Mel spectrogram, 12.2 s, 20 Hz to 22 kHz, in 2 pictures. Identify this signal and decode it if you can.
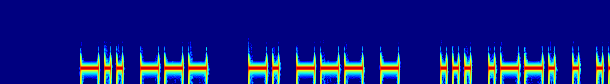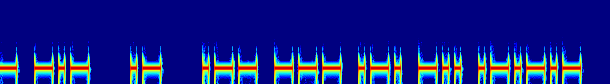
Morse code, heard as a keyed tone, about 20 wpm, 700 Hz. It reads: DO NOT SPEAK A WORD.
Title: Sentences from Top 1100 Words 20wpm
